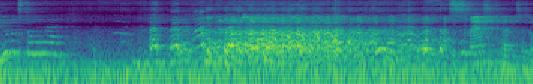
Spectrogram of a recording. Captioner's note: laughter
